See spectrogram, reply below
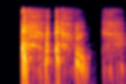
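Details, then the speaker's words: An adult with a tickly dry cough of a few days, with voice changes and earlier achiness, gives three or four dry, hacking coughs and then a soft throaty exhale. "I've had the kind of silly tickly cough for a few days it doesn't seem to be progressing into anything else"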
